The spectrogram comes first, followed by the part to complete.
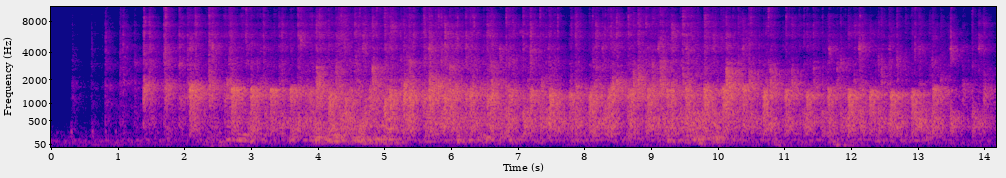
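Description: Small audience clapping at the end of a piano sonata movement. It builds over the first second or two, holds steady, and dies away near the end.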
